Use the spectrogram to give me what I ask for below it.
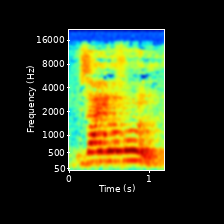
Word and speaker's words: xylophone: जाइलोफोन, XYLOPHONE, जाइलोफोन। वाई का उच्चारण य, ई और ई कब होगा, वाई एक सेमी बाउल है और एक कॉन्सोनेंट भी है।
